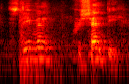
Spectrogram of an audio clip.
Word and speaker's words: Stephen Crescenti: Stephen Crescenti.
